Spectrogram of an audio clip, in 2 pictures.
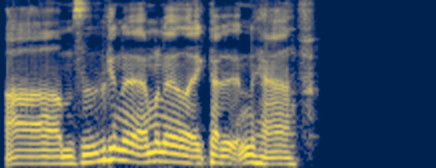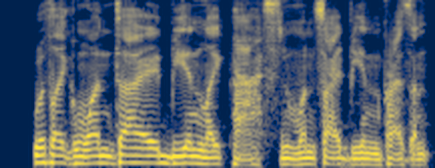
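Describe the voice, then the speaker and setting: Speaking at a medium pitch and moderate pace, a male streamer and artist chats loosely as he draws live. He rambles, starts his sentences over, and sounds stuffed up from a cold.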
